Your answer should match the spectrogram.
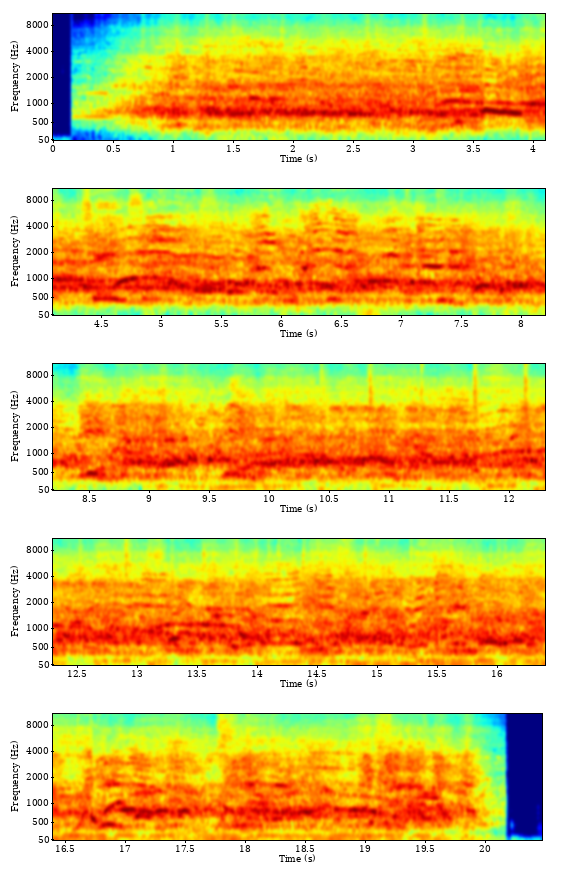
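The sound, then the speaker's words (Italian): A large crowd of the Italian diaspora celebrates noisily on Lygon Street, Melbourne's Little Italy, after an Italian football title win: a dense, constant roar of cheering, shouting voices and whoops that stays loud throughout, with low rumbling tones building up in the second half. “Questo angolo nella zona dedicata al cibo della città, conosciuta con affetto come la Little Italy di Melbourne, è esploso di gioia, rumore e colore.”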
